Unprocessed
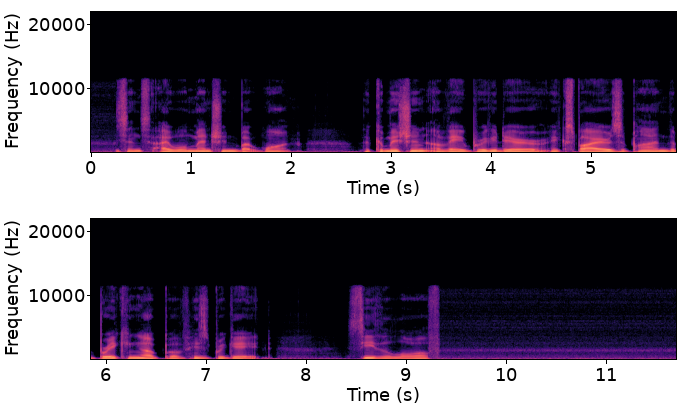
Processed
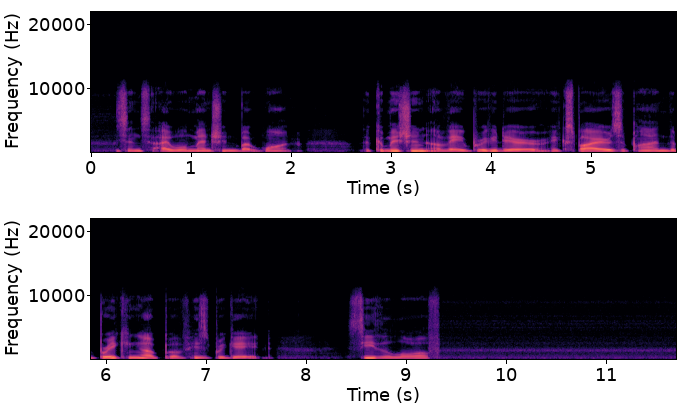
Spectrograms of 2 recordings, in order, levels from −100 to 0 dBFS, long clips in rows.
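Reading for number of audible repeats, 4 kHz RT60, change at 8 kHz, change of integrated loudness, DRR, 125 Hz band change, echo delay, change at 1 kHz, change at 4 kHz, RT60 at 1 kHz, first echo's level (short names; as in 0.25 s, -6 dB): none, none, -5.5 dB, -8.5 dB, none, under -25 dB, none, -5.5 dB, -6.0 dB, none, none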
